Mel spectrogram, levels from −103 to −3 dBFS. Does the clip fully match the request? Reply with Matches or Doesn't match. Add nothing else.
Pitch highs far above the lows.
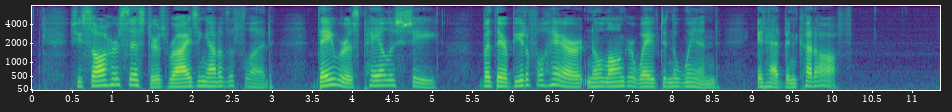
Doesn't match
